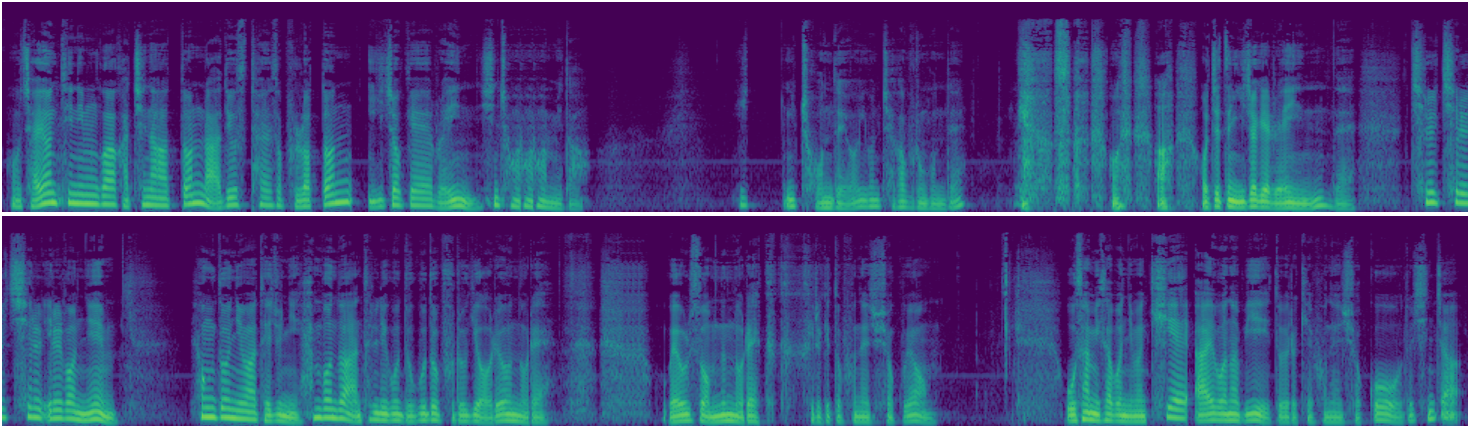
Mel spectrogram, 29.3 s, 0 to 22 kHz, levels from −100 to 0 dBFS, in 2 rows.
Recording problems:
audio stuttering; at 5 s and at 21 s

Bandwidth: 15.5 kHz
